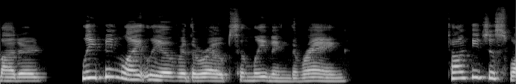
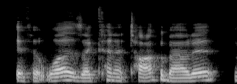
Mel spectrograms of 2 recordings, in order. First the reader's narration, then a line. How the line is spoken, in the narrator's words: Matt muttered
